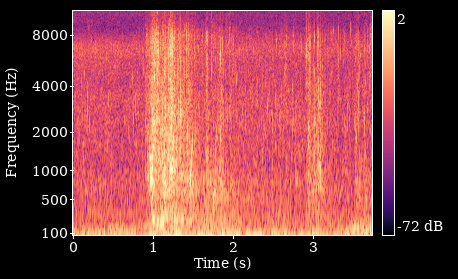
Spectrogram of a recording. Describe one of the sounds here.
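Water splashes close by.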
